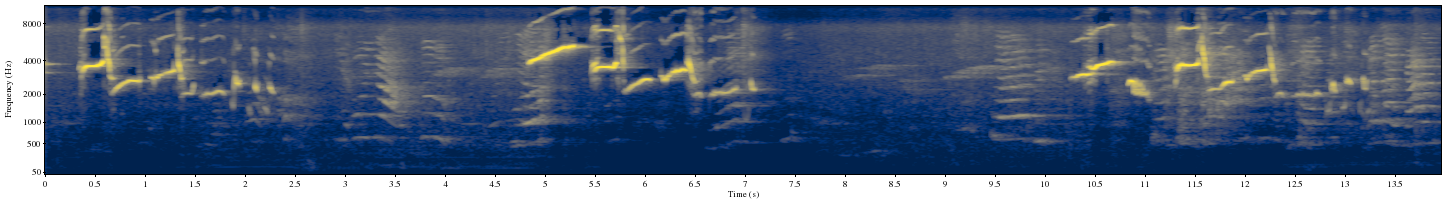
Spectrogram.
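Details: Oriental magpie-robin (kacer) song used as a lure to get silent birds singing and provoke rivals: loud, varied bursts of high, sharp whistles with rising and falling slurs, sung in several phrases separated by brief pauses.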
